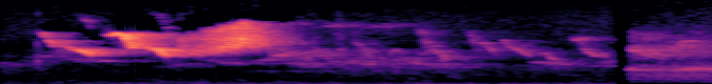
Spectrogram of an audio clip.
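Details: Eastern crowned warbler singing while stopping over on migration in northern Yokohama; a high, thin, buzzy phrase lasting about a second, followed by fainter descending slurred notes.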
